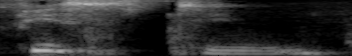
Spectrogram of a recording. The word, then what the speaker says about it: feasting: Entonces, fijaros, festin is written like that, but when you pronounce, you have to pronounce feasting, okay?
